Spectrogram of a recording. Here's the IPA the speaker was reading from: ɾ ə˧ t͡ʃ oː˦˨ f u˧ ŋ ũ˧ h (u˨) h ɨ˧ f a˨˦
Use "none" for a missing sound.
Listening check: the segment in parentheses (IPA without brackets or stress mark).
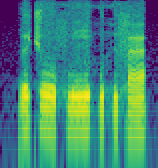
u˧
